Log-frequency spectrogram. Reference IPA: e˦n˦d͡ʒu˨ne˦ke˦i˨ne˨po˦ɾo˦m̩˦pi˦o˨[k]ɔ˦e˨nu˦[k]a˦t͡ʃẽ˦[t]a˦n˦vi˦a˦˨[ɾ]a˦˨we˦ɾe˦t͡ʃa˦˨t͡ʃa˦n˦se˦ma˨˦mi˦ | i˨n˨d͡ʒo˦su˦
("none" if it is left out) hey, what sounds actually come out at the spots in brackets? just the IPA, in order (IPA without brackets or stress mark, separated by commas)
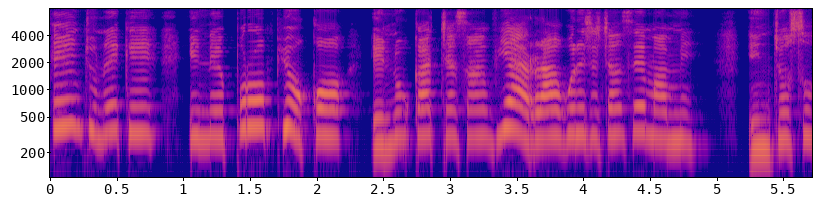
k, k, s, ɾ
